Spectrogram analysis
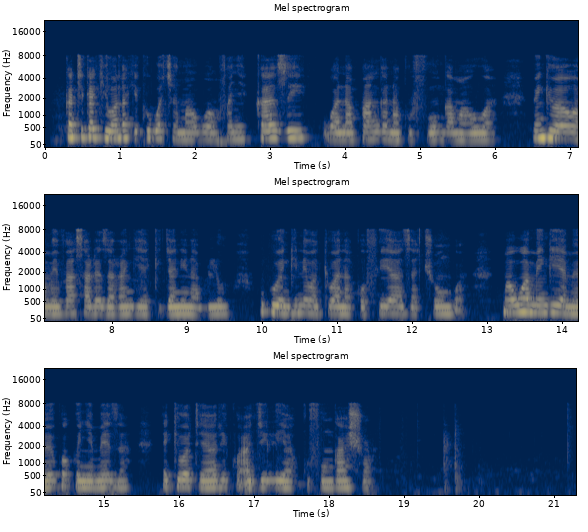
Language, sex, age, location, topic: Swahili, female, 18-24, Nairobi, agriculture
